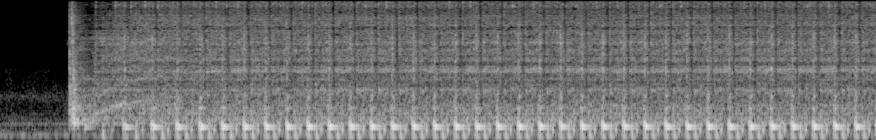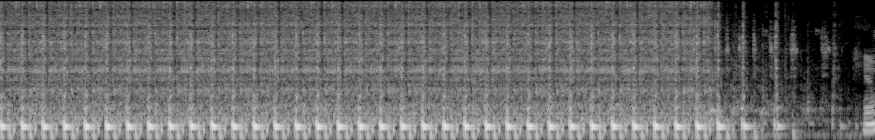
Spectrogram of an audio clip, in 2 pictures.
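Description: A Poulan Pro engine on a test stand fires up abruptly and idles with a loud, steady, rapid putter for about twelve seconds before cutting out.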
